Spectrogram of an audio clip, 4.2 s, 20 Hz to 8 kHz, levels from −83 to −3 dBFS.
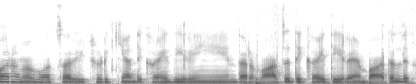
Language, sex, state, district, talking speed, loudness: Hindi, female, Maharashtra, Sindhudurg, 215 wpm, -35 LUFS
